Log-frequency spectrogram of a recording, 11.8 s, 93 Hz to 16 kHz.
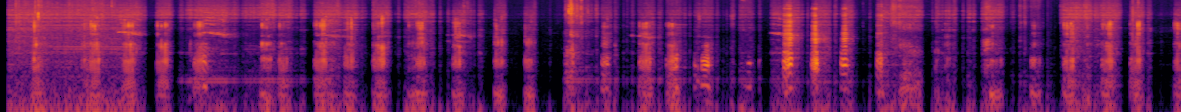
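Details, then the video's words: A mini pig 'laughing' at an 11-week-old Lhasa Apso puppy: rapid runs of short, gruff grunts, roughly three a second, in uneven bursts with brief pauses between them. "Mini pig laughs at 11 week old lhasa apso pup"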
